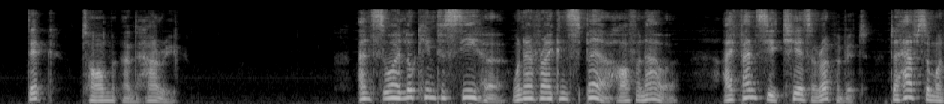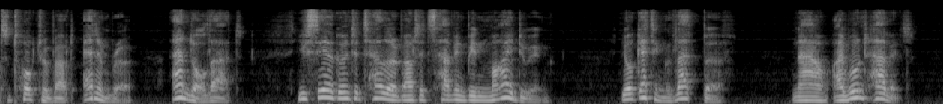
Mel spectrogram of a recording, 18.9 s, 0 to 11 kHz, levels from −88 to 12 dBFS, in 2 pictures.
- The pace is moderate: Yes, average, 195 wpm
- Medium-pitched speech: Yes, medium, 165 Hz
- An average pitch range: No, wide, 7.5 semitones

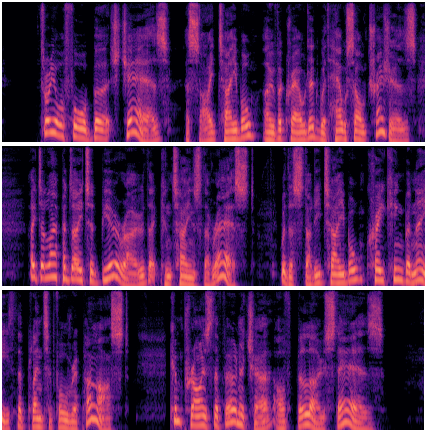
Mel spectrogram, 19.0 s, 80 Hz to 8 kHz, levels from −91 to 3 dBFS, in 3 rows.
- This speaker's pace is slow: Yes, slow, 105 wpm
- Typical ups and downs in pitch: No, wide, 7.4 semitones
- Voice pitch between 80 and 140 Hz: Yes, low, 135 Hz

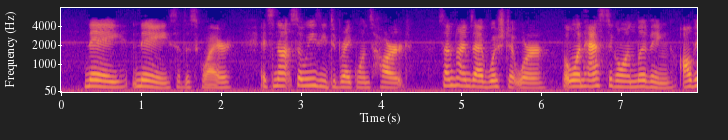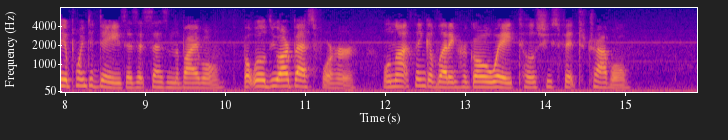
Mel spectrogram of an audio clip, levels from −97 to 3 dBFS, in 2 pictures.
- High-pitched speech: Yes, high, 195 Hz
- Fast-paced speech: Yes, fast, 210 wpm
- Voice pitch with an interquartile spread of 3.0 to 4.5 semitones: Yes, average, 3.3 semitones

